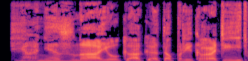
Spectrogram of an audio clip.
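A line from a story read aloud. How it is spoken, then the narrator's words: Hoarse rasp. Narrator (Russian): прохрипел Никита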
